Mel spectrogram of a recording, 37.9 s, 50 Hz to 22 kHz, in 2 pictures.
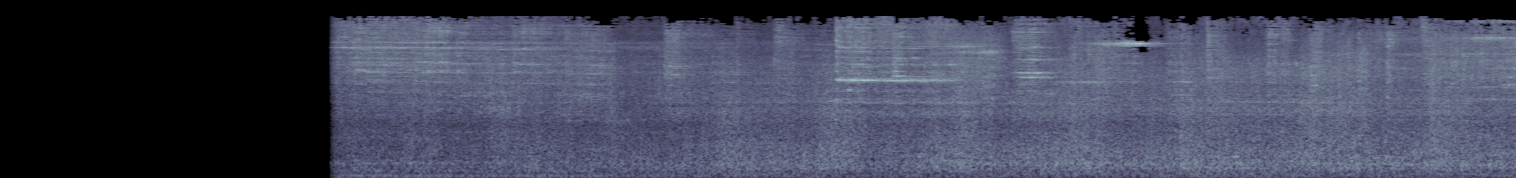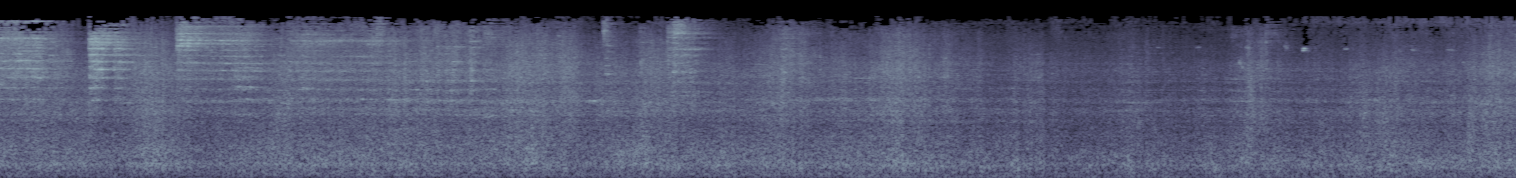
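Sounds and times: high-pitched flange squeal: 10.4s - 12.0s.

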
